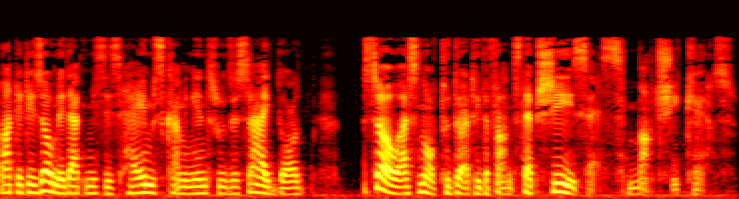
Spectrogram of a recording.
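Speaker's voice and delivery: put-on Mitzi, nervous then bitter, in a foreign accent. Mitzi voiced by narrator.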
